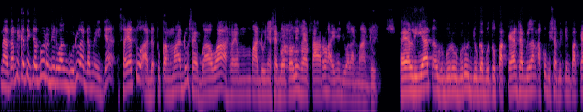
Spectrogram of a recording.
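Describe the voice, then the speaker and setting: A man with a West Javanese accent speaks at a fairly quick pace and a fairly high pitch, with ordinary pitch variation. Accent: Sundanese. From West Java, Indonesia (Ciamis). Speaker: business coach. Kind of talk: webinar talk. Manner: casual, conversational.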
